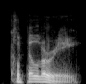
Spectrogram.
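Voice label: "capillary", American English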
